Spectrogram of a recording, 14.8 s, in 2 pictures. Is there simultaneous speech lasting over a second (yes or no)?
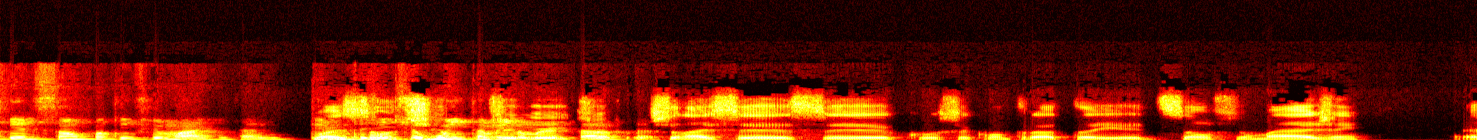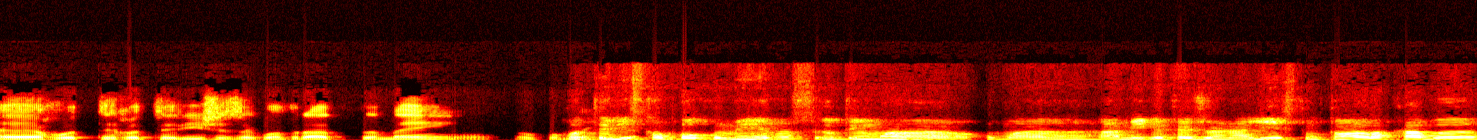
yes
